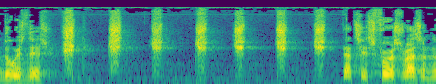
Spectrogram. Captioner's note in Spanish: Hace sonidos silbante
